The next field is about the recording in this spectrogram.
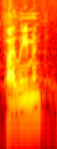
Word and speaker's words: Philemon: He writes, I say Philemon. How do you say it? Philemon. Back and forth.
